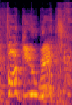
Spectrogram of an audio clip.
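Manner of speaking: high yell at the screen; outraged shout. Retold or imitated. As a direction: yell it in disbelief. Yelling at the credits.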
